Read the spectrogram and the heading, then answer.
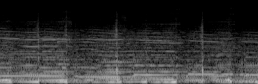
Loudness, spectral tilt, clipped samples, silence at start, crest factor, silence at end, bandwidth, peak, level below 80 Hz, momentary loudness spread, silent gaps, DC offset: -26 LUFS; -7.5 dB/octave; under 0.1%; 0 s; 16 dB; 0 s; 13 kHz; -10 dBFS; -58 dBFS; 3 LU; none; under 0.1%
